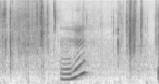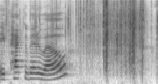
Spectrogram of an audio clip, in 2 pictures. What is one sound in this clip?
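Glossy paper pages rustle and crinkle.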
